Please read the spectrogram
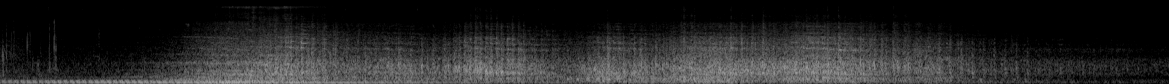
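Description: A train passing: a low hum at first, then a rushing noise that builds over about two seconds, stays loud with a couple of surges, and fades away near the end.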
